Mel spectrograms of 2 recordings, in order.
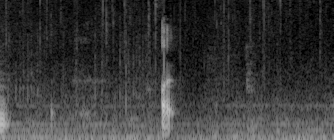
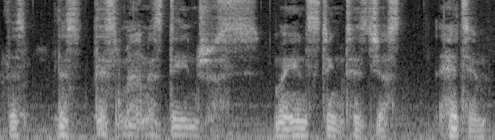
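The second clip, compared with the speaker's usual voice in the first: hushed, softer warning; whisper; 4 dB quieter than usual. Acted. Holding partner's shoulder, warns him in a whisper.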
